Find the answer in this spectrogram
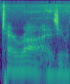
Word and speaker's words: terroir: joy gratitude and joy grows there the right Terror as you would say yeah the right terroir exactly Terror whatever and I knew how it's spelled but I just don't know how to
